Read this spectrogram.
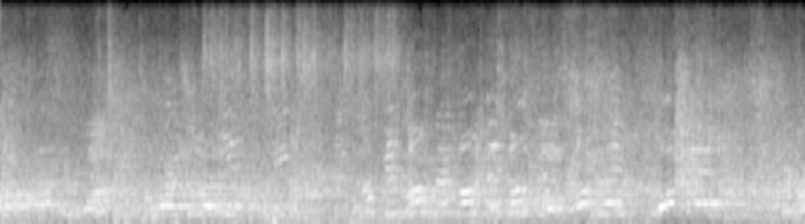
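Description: Young players shout to each other across an echoing rink.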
